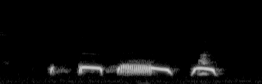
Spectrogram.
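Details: Morning flock-calling coo from a spotted dove decoy bird: a clipped opening note, a held level coo, a long vibrating middle coo and a short arched final note.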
